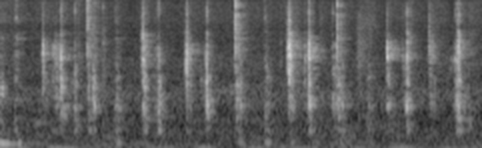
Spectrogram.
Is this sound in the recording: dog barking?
no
